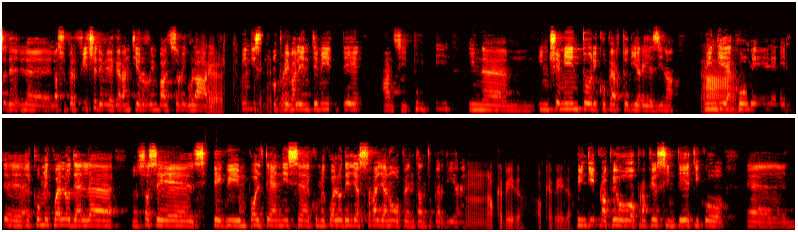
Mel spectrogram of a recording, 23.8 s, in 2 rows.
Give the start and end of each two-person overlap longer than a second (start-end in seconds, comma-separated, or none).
2.9-4.4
